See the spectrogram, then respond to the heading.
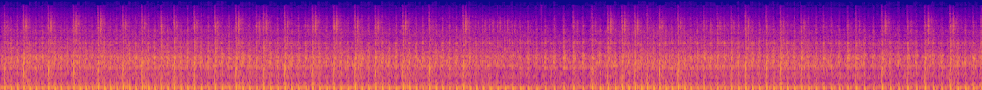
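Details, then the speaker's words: Job-lot mower, fuel tap found off and reopened, restarted on choke: fast buzzy beat that wavers and stumbles, running tired and not hovering; not getting enough fuel, so fuel tap adjustment and carburettor clean planned. "Bit tired. Carburetting he's doing, but it's running. Not hovering though, but it will do."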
